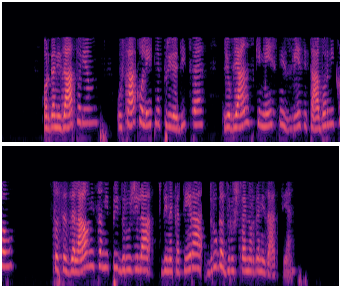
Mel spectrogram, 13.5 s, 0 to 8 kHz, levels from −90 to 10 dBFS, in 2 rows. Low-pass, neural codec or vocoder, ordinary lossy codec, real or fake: 7.2 kHz; none; AAC, 16 kbps; real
